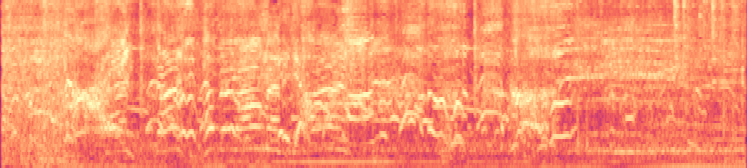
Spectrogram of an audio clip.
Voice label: Frau Aelterer Mann; Hercules

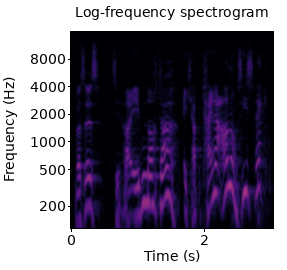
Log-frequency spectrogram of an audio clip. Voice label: Spanischer Polizist

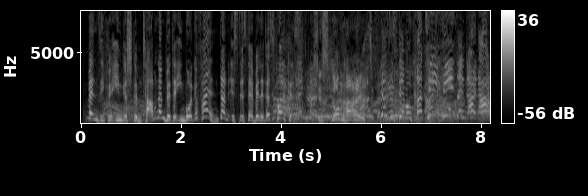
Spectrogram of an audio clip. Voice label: Frau, Mann; Lebe Larry

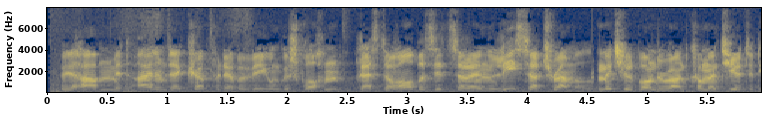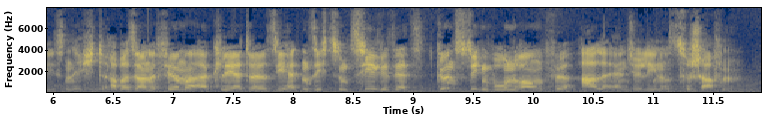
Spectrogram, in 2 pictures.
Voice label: Nachrichtensprecher; Berufsregeln; The Rules of Professional Conduct; The Lincoln Lawyer; Stimmproben; USA

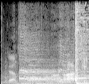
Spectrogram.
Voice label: Kaffeeverkaeufer Wuetender Mann, Stimmproben; Law & Order

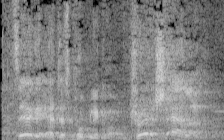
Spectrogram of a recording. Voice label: Ansager; God Friended Me

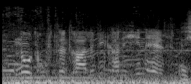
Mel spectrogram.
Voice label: Notrufdisponentin; Scandal

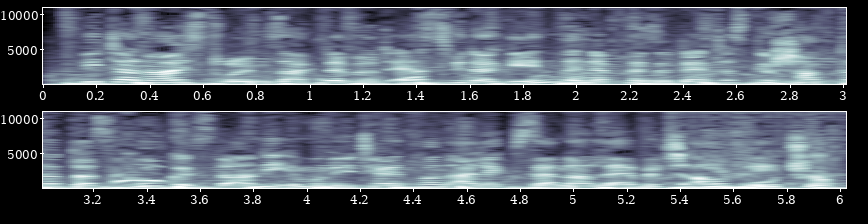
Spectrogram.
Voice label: Reporterin; Scandal; WZOP 2

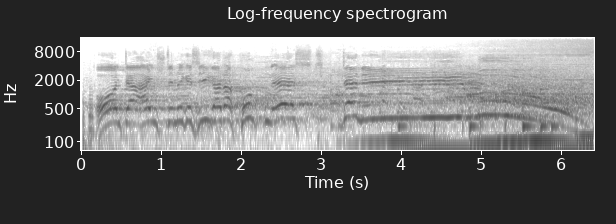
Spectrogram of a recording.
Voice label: Ringsprecher

